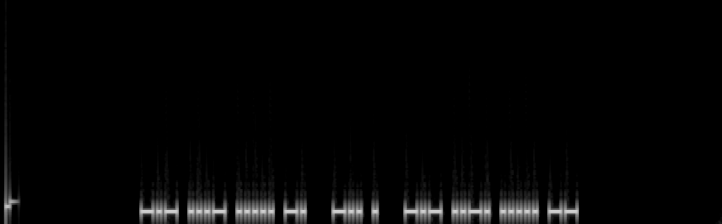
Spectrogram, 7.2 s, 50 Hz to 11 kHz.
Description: Morse code, heard as a keyed tone, about 30 wpm, 700 Hz. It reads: KV5N DE KF5M
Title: USA Callsign DE Callsign - 4 Characters - 30wpm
